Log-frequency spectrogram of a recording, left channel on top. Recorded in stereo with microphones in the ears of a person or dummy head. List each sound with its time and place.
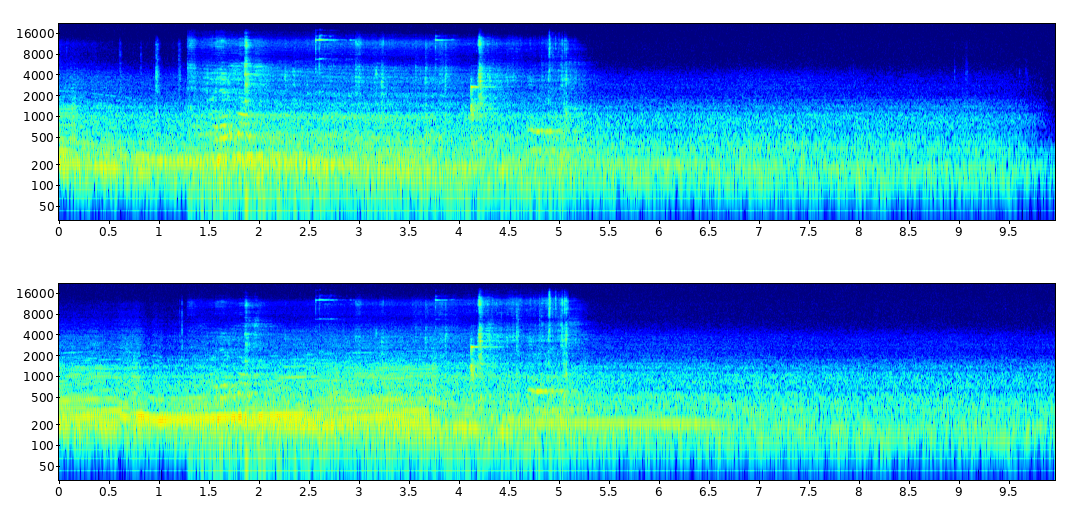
1.3 s a child speaking: 50° left (ahead or behind), 3 m; by 5.1 s 20° right (ahead or behind), 2.5 m
4.1 s a piano: 5° right (ahead or behind), 1.1 m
